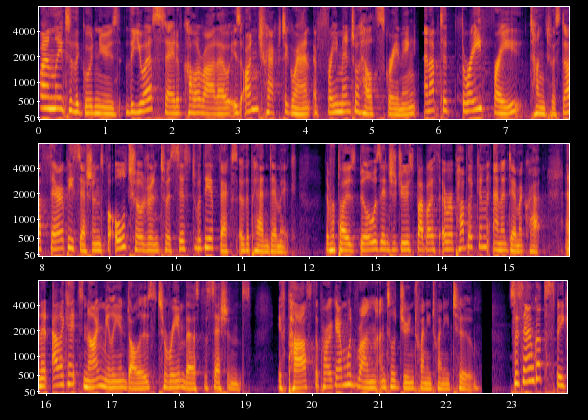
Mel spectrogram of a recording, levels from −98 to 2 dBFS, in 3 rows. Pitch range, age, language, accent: 155-205 Hz, 30-49, English, Australian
